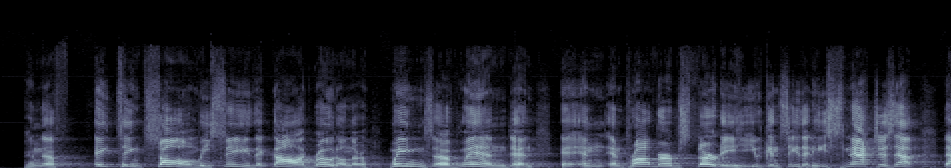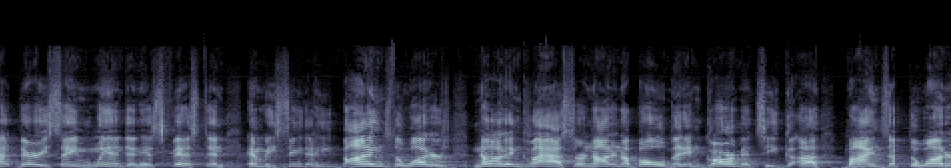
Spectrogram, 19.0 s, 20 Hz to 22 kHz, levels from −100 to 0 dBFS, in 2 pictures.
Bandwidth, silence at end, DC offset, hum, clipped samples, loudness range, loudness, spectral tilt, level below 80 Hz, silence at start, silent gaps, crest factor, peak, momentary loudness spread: 16 kHz; 0 s; under 0.1%; none; under 0.1%; 4 LU; -29 LUFS; -1.5 dB/octave; -68 dBFS; 0.25 s; none; 20 dB; -8 dBFS; 13 LU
